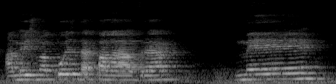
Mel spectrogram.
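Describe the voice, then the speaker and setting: A woman's voice: mid-range voice, expressive, slow. A woman teaching a grammar lesson, explaining patiently and often checking that her students follow. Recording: echoey room, far from mic, faint noise.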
